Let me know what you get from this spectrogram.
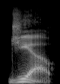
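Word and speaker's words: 叫: Next, at number 45, is jiao, pronounced jiao. It rhymes with how or cow.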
